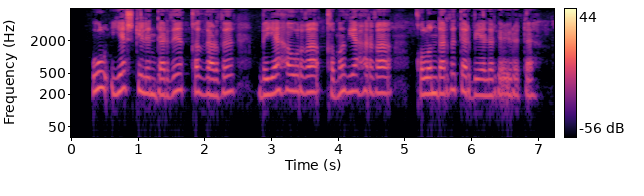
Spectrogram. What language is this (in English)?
Bashkir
